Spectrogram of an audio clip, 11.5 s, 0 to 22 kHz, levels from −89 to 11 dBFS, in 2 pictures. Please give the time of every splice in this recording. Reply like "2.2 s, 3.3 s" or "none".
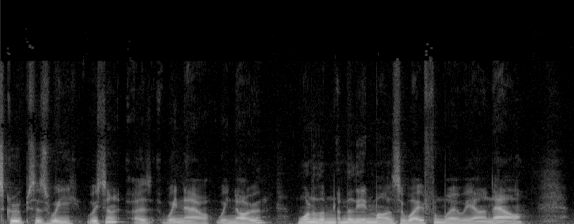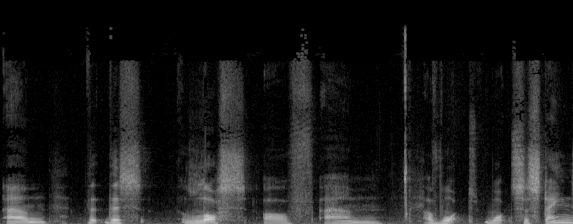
2.8 s, 3.3 s, 10.0 s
